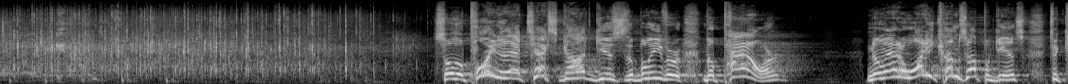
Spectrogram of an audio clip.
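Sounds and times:
audience clapping: 0.0 - 4.4
speech: 4.4 - 8.0, 8.7 - 10.6.

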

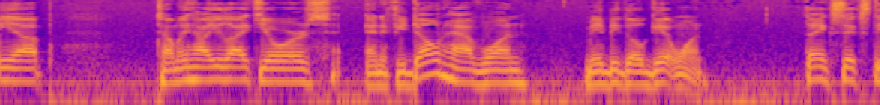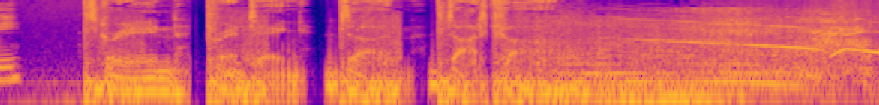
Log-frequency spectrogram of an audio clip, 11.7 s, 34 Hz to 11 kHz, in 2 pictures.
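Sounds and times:
speech: 0.0 - 4.8, 5.4 - 10.0
siren wailing in a commercial: 9.6 - 11.7.

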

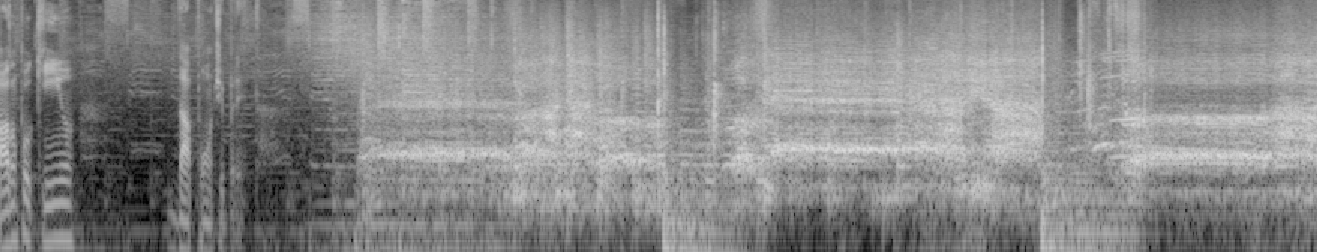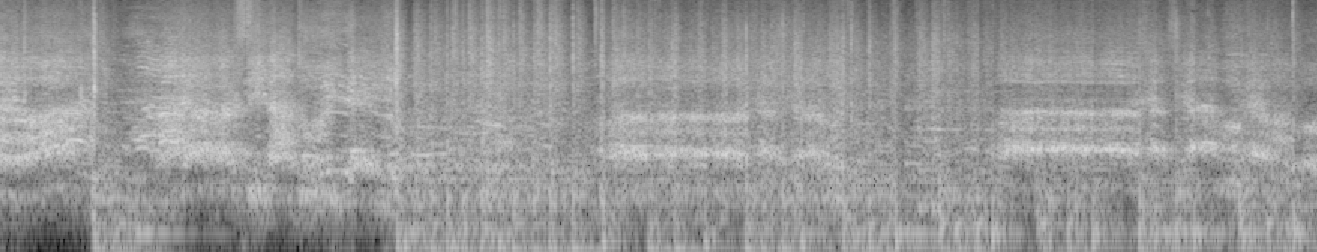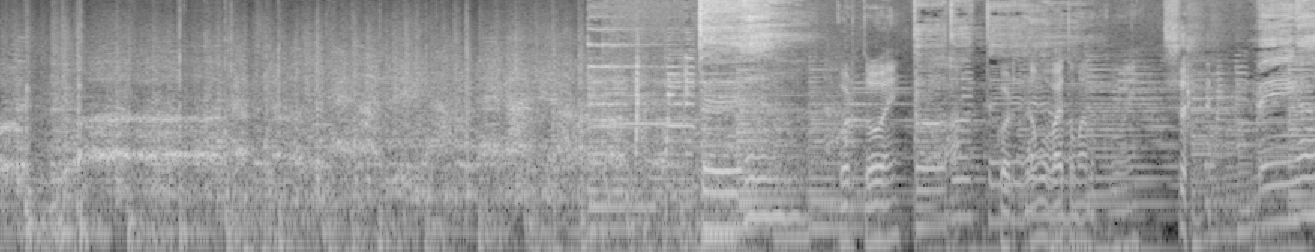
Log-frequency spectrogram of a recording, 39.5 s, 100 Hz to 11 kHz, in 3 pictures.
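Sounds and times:
speech: 0.0 - 0.9, 1.7 - 2.6, 3.6 - 4.0, 36.4 - 37.4, 38.1 - 39.4
football supporters singing a stadium chant in unison: 3.0 - 36.9
rough stadium crowd roar: 3.6 - 33.4
laughter: 38.1 - 38.8.

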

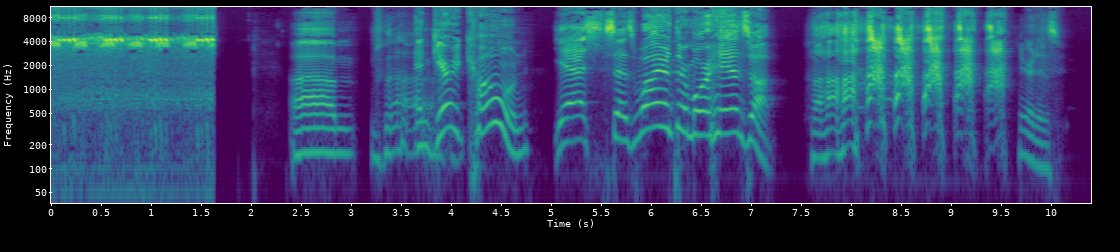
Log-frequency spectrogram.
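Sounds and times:
crickets chirping: 0.0 - 1.7
speech: 2.4 - 10.2
laughter: 7.6 - 9.7.

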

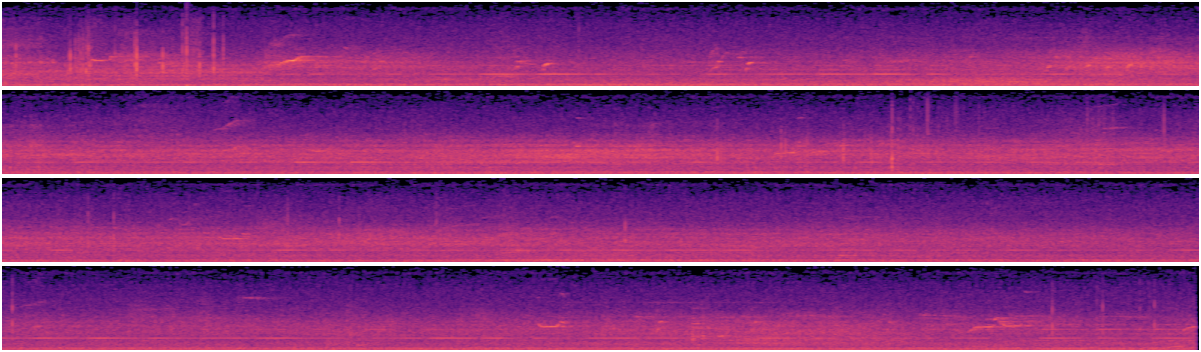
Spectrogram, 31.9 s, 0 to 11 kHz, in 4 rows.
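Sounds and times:
broad outdoor noise: 0.0 - 31.9
distant train rumbling: 0.0 - 31.9
faint sustained train horn: 2.1 - 12.4, 18.9 - 29.8.

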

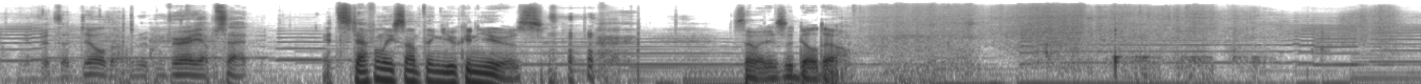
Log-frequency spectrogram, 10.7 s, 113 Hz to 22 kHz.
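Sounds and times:
speech: 0.3 - 4.8, 5.5 - 6.5
laughter: 4.1 - 4.8
tissue paper wrapping a gift crinkling and rustling during unwrapping: 6.4 - 10.6.

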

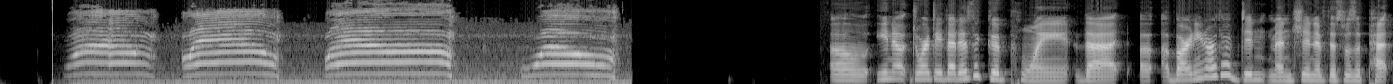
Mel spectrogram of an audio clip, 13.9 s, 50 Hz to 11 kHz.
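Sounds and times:
cat meowing: 0.6 - 4.6, 5.2 - 6.3
faint steady hum: 0.6 - 6.3
speech: 8.8 - 13.9.

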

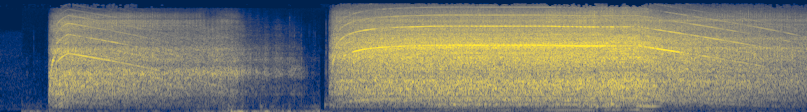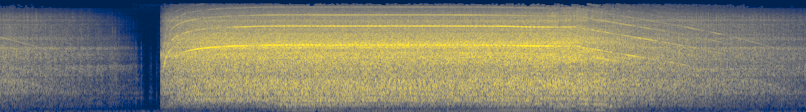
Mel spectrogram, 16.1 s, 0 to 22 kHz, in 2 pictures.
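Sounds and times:
electric drill boring holes into wood: 0.5 - 16.1.

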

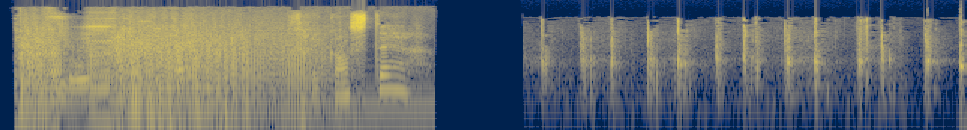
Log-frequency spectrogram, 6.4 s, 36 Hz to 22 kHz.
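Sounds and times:
speech: 0.4 - 1.2, 2.2 - 2.9
Percheron horse hooves walking on a hard surface: 3.5 - 6.4.

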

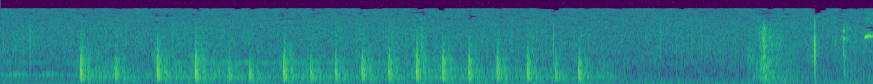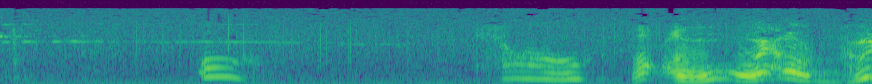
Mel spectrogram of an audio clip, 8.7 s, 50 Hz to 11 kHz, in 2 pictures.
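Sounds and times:
knocking on a wooden door: 0.4 - 3.1
speech: 7.7 - 8.7.

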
